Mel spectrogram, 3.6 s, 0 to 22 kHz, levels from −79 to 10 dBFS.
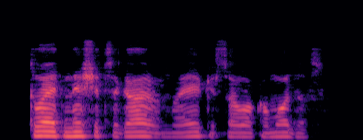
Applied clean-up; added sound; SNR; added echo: neural mask model Resemble Enhance denoiser.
